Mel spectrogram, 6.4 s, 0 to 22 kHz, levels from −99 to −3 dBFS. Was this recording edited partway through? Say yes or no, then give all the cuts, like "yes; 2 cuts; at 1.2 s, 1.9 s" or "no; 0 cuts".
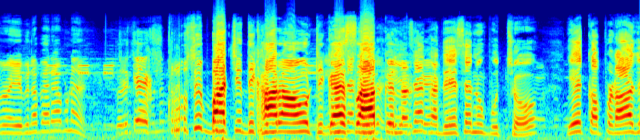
no; 0 cuts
